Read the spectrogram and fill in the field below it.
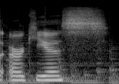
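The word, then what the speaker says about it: Arceus: monkey to be fair the name is a combination of Arc and DS ah okay Nintendo pronounces it as archus during Legends arus announcement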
